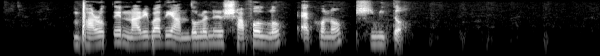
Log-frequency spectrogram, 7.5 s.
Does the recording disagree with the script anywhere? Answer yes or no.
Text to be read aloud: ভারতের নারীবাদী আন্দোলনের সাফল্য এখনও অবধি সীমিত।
yes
